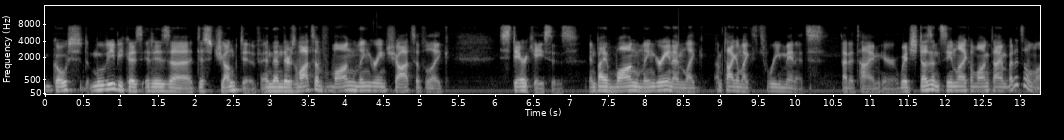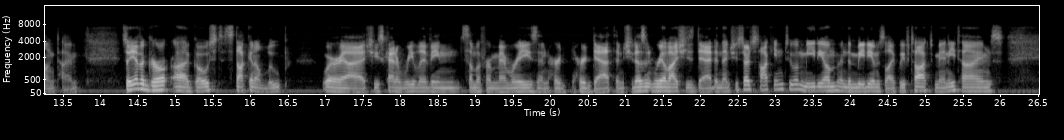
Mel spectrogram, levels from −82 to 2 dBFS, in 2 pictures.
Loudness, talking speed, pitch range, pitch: -26 LUFS, 210 wpm, 105-125 Hz, 115 Hz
